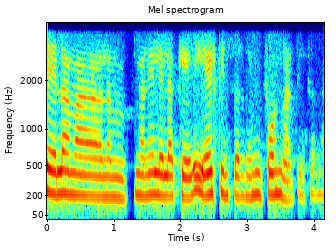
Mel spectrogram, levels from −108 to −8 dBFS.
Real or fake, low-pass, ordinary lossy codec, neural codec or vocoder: real; 3.6 kHz; none; none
